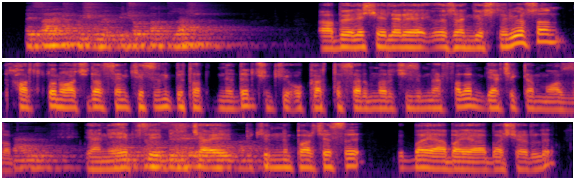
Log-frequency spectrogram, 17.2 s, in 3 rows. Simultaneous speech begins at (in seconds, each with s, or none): 12.6 s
